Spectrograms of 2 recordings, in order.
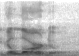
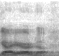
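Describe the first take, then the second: First: The double L is said as an L sound. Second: The double L is said as a Y sound. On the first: "if you didn't know any better, you would say Gallardo" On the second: "the double L's make a Y sound"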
